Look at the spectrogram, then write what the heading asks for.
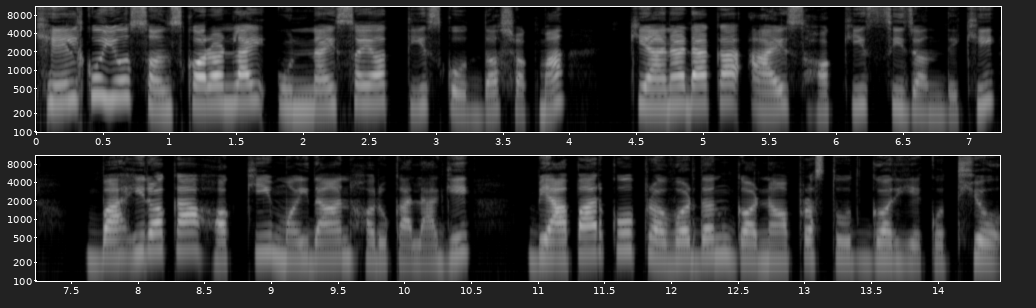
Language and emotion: Nepali, neutral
